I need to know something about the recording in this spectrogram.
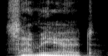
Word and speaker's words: Psammead: robert anthea and jane that it was a samiad or sand fairy samyad is pronounced sammiet it was old old old and his birthday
